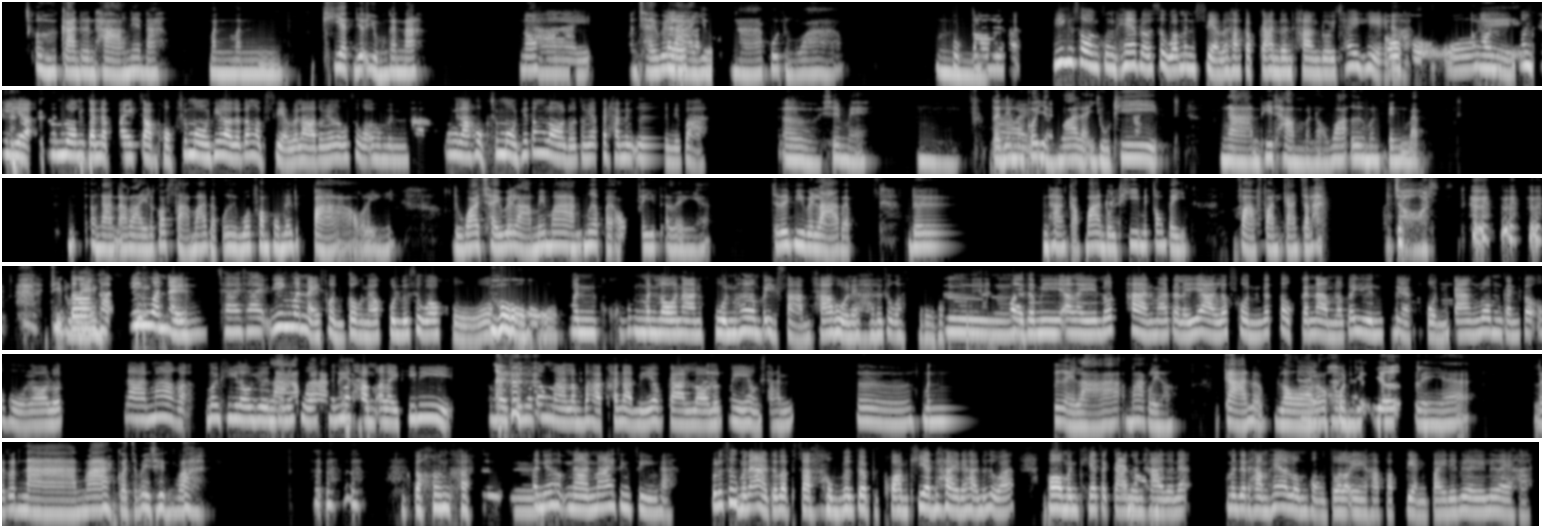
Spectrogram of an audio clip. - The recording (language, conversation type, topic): Thai, unstructured, คุณจัดการกับความเครียดจากงานอย่างไร?
- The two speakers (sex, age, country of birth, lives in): female, 25-29, Thailand, Thailand; female, 40-44, Thailand, Thailand
- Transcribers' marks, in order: distorted speech; static; mechanical hum; chuckle; in English: "work from home"; laugh; laughing while speaking: "โอ้โฮ"; tapping; laugh; drawn out: "นาน"; other background noise; laughing while speaking: "ถูกต้องค่ะ"; laughing while speaking: "บ้าน"; laugh; laughing while speaking: "สะสมมากับความเครียด"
